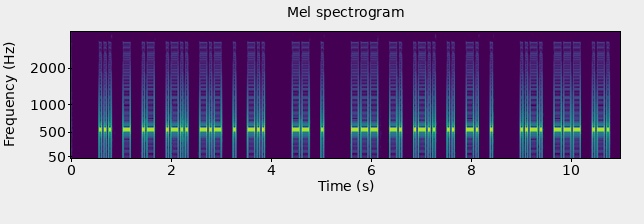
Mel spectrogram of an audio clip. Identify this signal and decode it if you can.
Morse code, heard as a keyed tone, about 25 wpm, spaced as for 20 wpm, 550 Hz. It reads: STALKED ME ONLINE FOR
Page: news-headlines-in-morse-code-at-20-wpm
